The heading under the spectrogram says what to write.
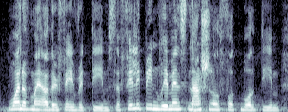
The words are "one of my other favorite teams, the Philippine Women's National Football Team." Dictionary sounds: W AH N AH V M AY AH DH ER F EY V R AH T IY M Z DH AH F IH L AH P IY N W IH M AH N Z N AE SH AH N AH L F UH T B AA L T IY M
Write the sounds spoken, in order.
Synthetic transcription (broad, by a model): W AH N AH V M AY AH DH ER F EY V R AH T IY M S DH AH F IH L AH P IY N W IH M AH N S N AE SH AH N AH L F UH T B AA L T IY M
